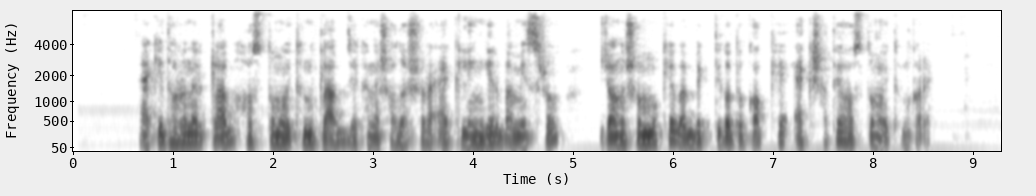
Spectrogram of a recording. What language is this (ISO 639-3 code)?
ben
